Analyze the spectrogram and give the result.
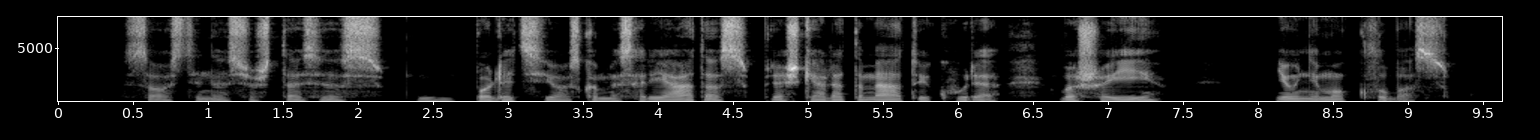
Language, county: Lithuanian, Klaipėda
